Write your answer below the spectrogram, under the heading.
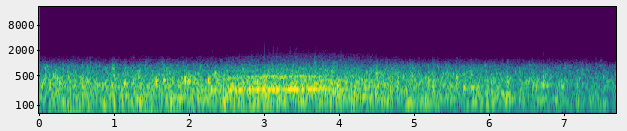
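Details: Humpback whale singing, with a soft, slightly arching moan in the middle that rises and falls against a thick, constant low ocean rumble.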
